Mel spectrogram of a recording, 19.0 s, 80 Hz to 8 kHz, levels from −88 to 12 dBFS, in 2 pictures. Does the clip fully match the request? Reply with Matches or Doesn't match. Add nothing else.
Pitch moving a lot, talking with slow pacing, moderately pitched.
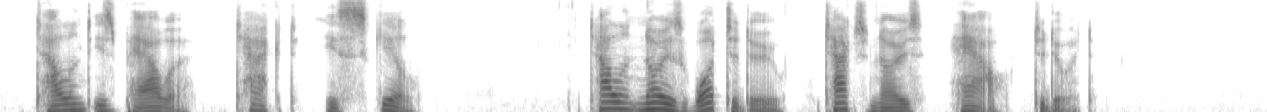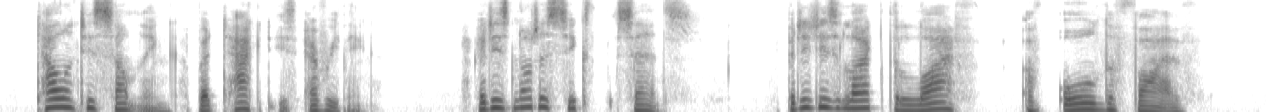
Matches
